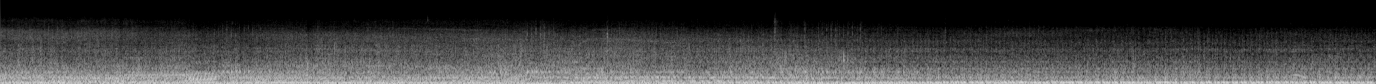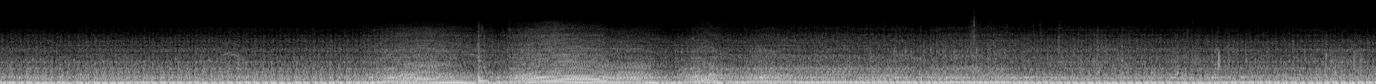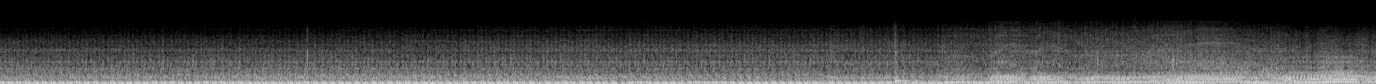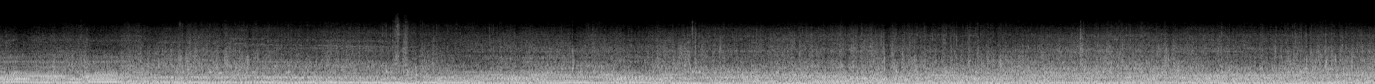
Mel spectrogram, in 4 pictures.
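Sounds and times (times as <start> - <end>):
dirt bike engine revving: 36.4 - 55.0.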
